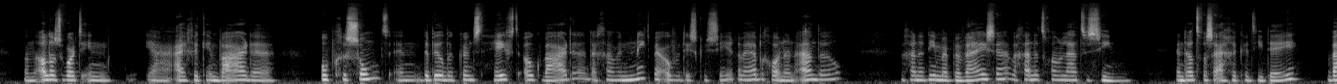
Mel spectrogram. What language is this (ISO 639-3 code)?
nld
